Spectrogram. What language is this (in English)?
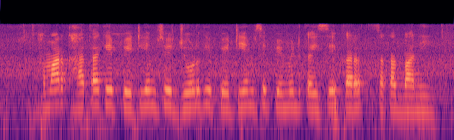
Bhojpuri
